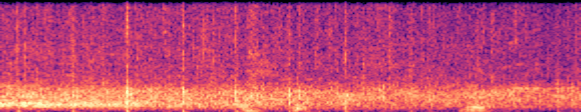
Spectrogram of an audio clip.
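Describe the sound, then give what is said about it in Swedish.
A short burst of audience applause for an illustrator who made illustrations for each holiday, dense overlapping claps at a steady moderate loudness, with a few faint voices mixed in underneath. “Och en liten applåd till han tycker jag.”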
